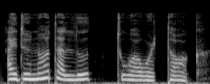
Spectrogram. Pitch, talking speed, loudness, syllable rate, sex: 225 Hz, 200 wpm, -17 LUFS, 5.2 syllables/s, female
